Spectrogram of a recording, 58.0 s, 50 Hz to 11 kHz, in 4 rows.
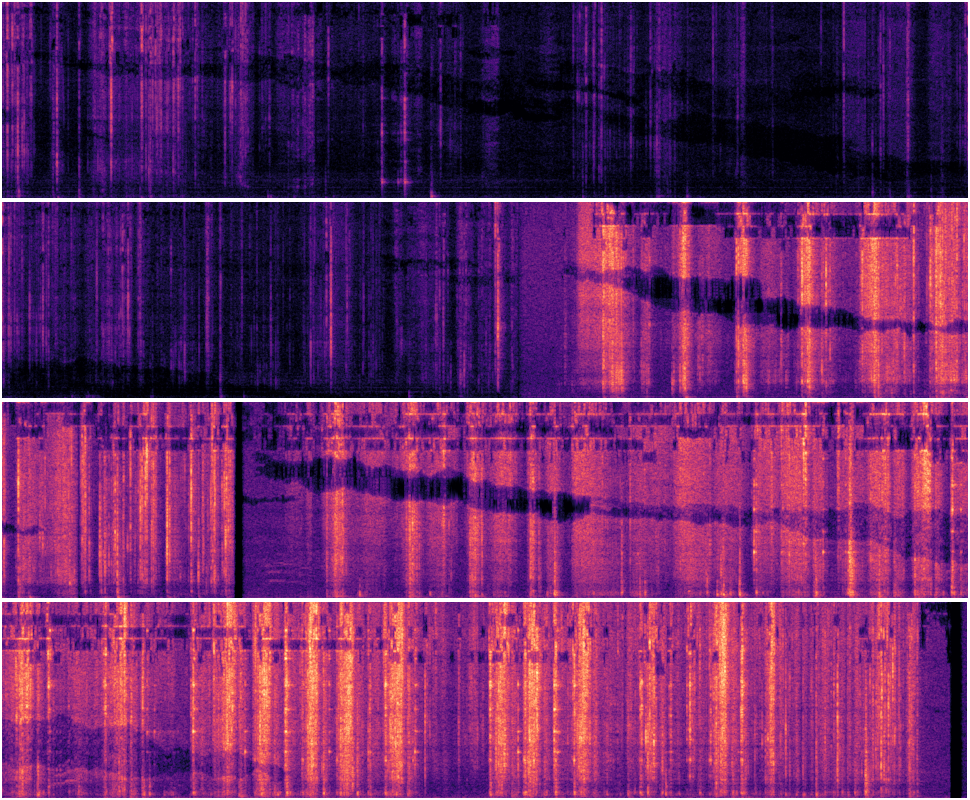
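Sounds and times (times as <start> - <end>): crunchy slime crackling and popping: 23.4 - 32.6, 33.6 - 55.2.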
